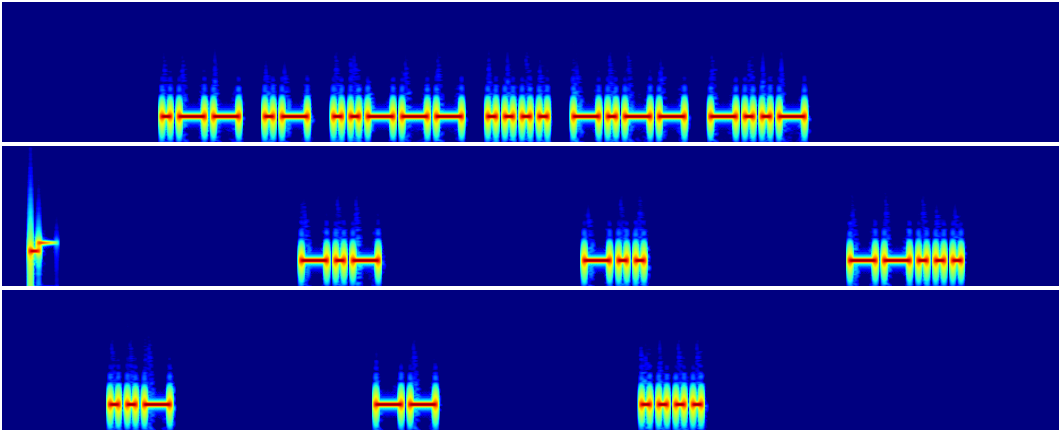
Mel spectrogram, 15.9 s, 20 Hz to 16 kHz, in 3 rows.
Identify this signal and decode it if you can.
Morse code, heard as a keyed tone, about 28 wpm, spaced as for 12 wpm, 700 Hz. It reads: WA2HYX KD7UMH
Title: USA Call Signs - 6 Characters - 8x Character Spacing - 28wpm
